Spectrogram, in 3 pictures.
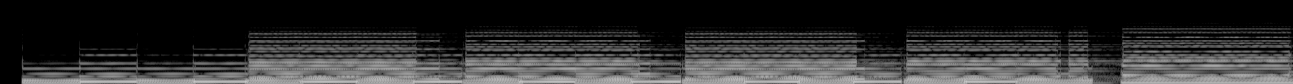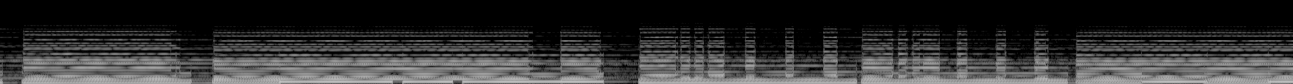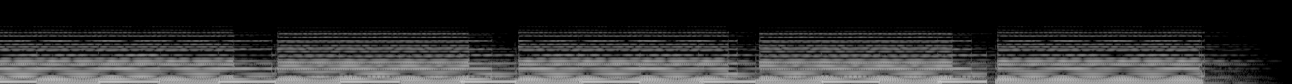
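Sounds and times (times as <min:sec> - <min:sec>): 
organ: 0:00.0 - 0:38.7.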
